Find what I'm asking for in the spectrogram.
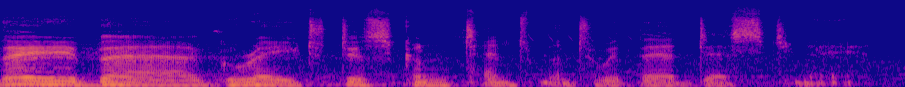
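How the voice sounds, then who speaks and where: Someone uses a put-on character voice at a very slow pace, with clear background noise behind it. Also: man, medium pitch for a man. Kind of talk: archaic formal speech. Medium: video game. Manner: cryptic, aloof.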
